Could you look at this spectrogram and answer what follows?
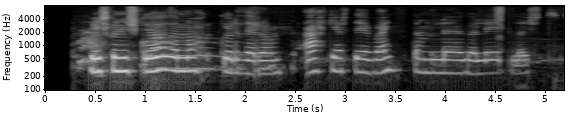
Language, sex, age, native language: Icelandic, female, 18-19, Icelandic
